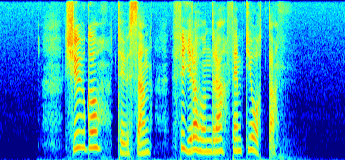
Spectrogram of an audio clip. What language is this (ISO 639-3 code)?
swe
